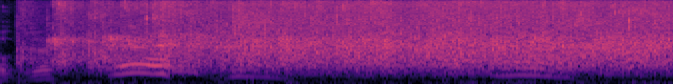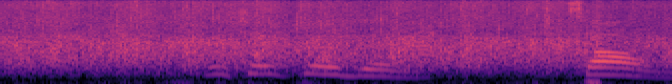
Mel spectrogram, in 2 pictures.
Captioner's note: applause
